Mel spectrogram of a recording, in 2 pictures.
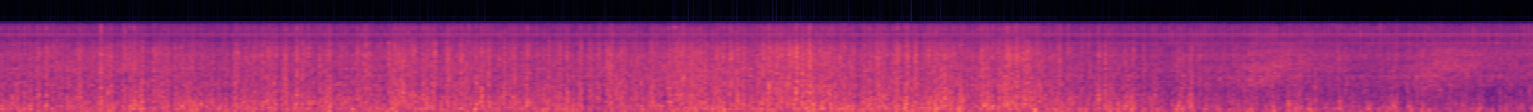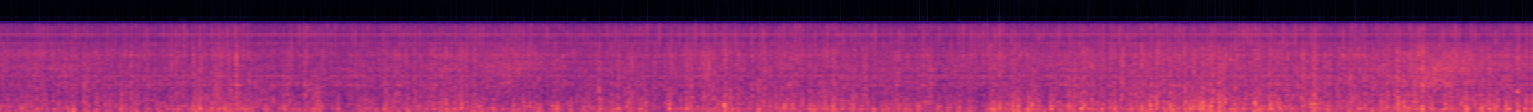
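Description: Vehicle driving along, heard from inside the cab: steady engine and road noise with a rumbling low end.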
